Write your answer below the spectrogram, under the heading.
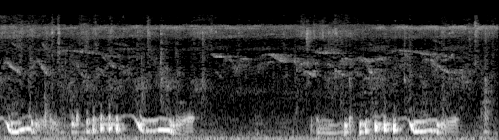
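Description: A male pigeon gives two bursts of low, throaty, bubbling coos, each about a second long, with a faint high hiss behind.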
